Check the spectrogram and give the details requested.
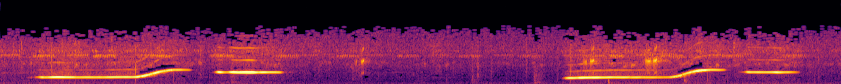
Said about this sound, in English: will hear my whistle.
